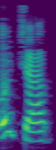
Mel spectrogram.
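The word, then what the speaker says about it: お茶: kanji on the left of the slide is pronounced ocha which means t and the kanji on the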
